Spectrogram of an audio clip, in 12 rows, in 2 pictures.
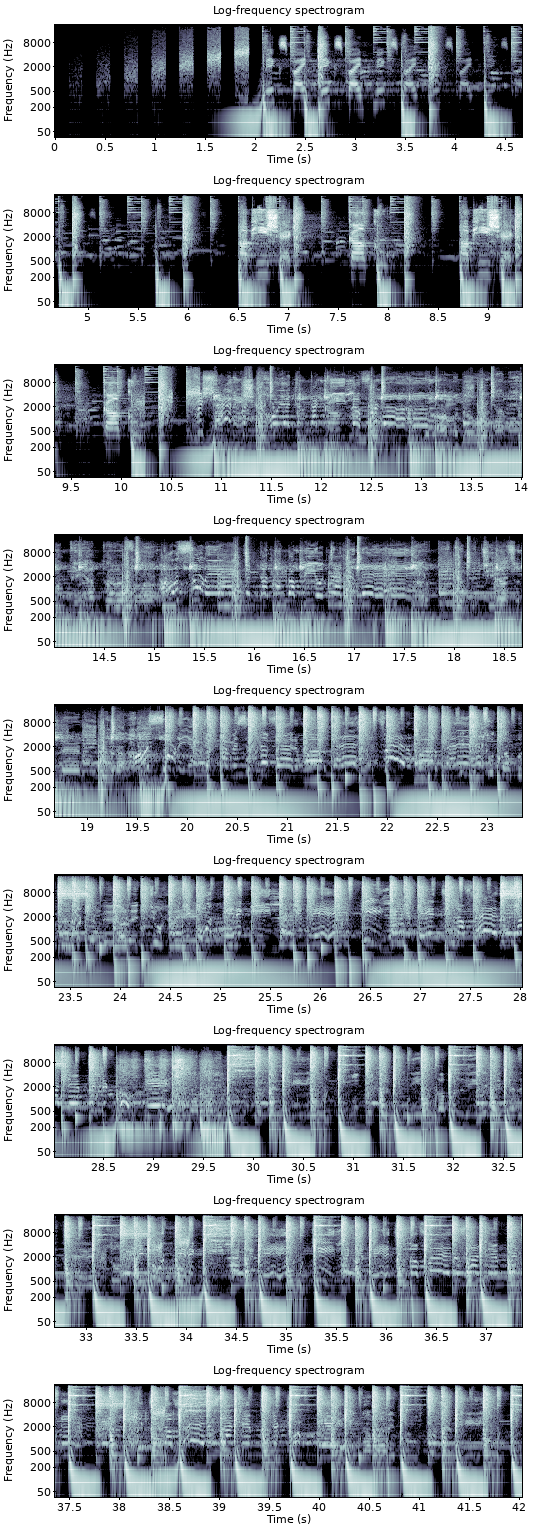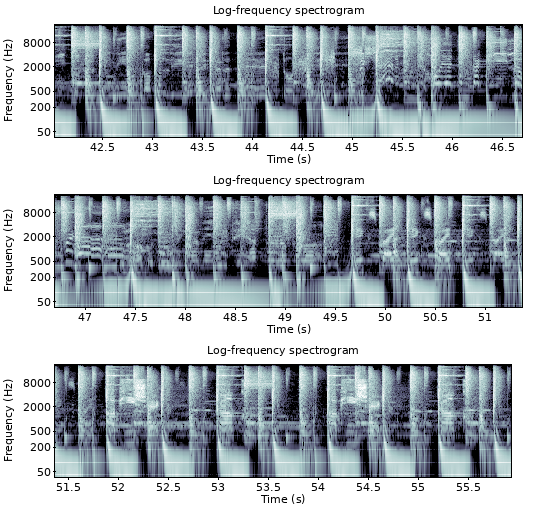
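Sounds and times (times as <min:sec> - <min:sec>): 
hard bass remix song: 0:00.0 - 0:55.9.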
